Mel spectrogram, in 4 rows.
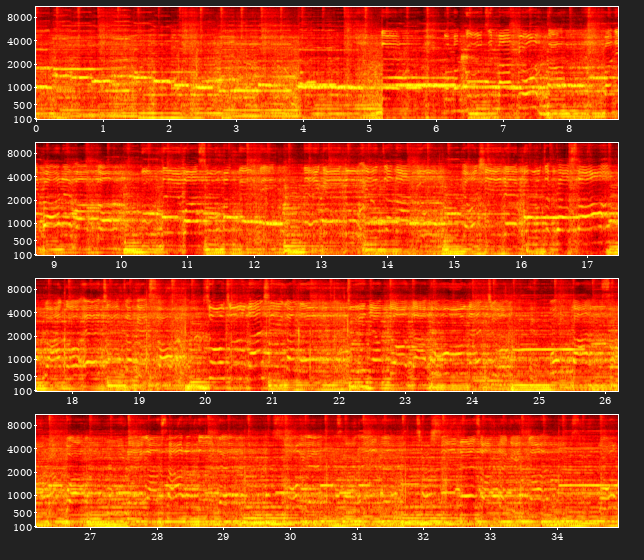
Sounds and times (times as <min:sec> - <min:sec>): Music: 0:00.0 - 0:34.9
Child singing: 0:05.2 - 0:34.9.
